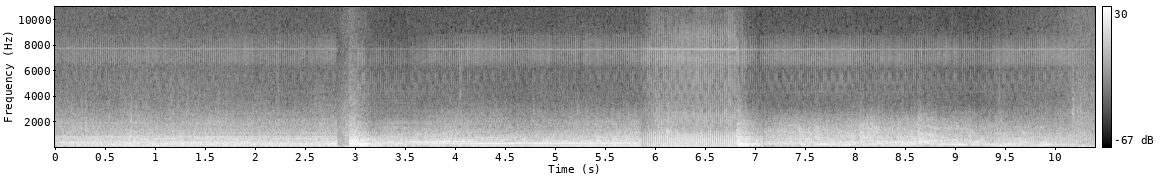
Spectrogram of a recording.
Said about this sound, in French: Une voiture arrive d'une route transversale. Elle arrive jusqu'à lui.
